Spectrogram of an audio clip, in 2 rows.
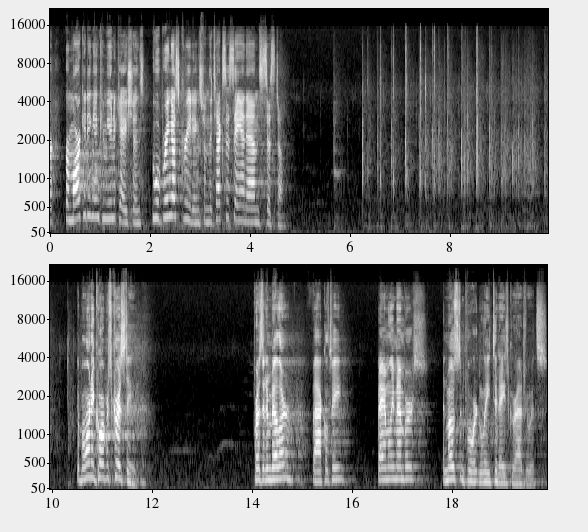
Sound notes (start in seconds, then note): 6.2 applause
